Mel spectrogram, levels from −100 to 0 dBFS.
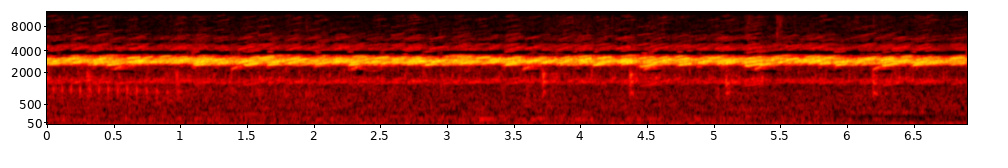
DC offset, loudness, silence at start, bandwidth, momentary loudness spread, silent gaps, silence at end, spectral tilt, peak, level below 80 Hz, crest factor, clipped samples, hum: under 0.1%; -27 LUFS; 0 s; 11 kHz; 2 LU; none; 0 s; 2.5 dB/octave; -16 dBFS; -80 dBFS; 14 dB; under 0.1%; none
